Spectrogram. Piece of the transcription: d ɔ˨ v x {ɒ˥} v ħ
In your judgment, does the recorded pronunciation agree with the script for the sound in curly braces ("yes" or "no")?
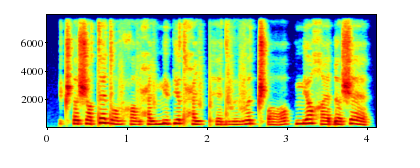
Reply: no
